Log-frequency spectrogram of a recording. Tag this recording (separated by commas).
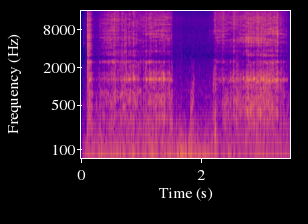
Liquid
